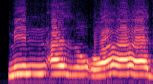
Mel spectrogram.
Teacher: Min nun mati bertemu dengan hamzah, nun mati izharu halqi. Nun mati izharu halqi. Jelas dan terang.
